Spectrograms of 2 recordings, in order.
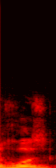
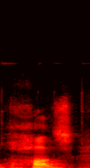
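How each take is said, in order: First: "rose" with a closed Parisian O; standard closed O. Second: "rose" with an open southern O; Marseille open O. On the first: Debater showing how Marseille speaks now, "rose" with closed O. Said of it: "mais là, on dit rose". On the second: Debater showing how Marseille used to speak, "rose" with open O. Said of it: "avant, on disait beaucoup". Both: Shown as a demonstration.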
